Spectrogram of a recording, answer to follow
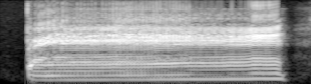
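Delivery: long, steady "brrr" noise; imitated motor buzz. Storyteller imitating what was heard on deck, droning buzz. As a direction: mimic an approaching engine with the voice. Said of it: "I hear a".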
